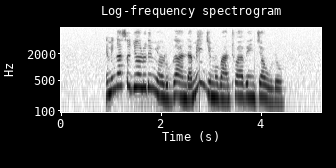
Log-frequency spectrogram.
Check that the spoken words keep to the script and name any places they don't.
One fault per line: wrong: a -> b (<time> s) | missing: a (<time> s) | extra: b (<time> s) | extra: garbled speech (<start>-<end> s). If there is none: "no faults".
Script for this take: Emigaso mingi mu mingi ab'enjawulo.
extra: gy'Olulimi Oluganda (1.4 s)
wrong: mingi -> bantu (3.2 s)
